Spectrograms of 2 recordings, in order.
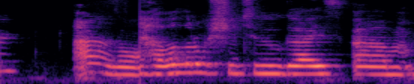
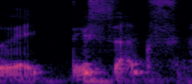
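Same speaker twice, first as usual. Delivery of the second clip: near tears, breathy and almost silent; tearful whisper; 15 dB quieter, slower than usual. Real, not acted. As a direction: let the words slip out under your breath, close to crying. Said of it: "why am I getting emotional".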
